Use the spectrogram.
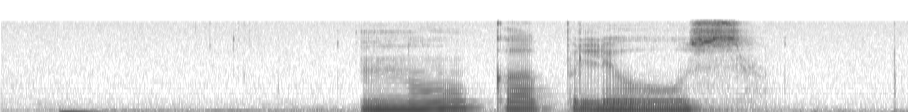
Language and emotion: Russian, sad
